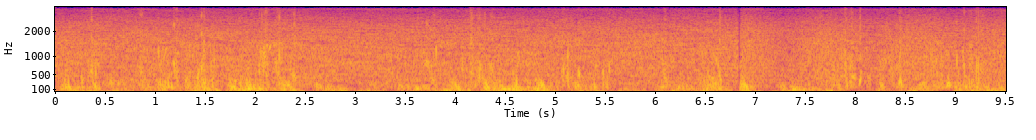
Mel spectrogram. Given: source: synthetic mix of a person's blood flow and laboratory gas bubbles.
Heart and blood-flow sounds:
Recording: Doppler ultrasound of blood flow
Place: precordium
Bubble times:
0.05-0.61 s: bubbles
0.82-0.89 s: bubbles
0.98-1.65 s: bubbles
1.72-2.46 s: bubbles
3.69-3.85 s: bubbles
4.03-4.43 s: bubbles
4.53-4.67 s: bubbles
4.89-5.28 s: bubbles
5.35-5.58 s: bubbles
6.05-6.14 s: bubbles
6.25-6.31 s: bubbles
6.44-6.78 s: bubbles
7.80-8.18 s: bubbles
8.20-8.54 s: bubbles
8.73-9.31 s: bubbles
9.50-9.52 s: bubbles
From the record:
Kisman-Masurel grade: 332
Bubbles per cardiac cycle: rolling drumbeat, 9 or more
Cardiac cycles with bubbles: 50 to 99%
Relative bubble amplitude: moderate (0.250 to 0.450)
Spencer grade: 3 (all of the cardiac periods contain showers or single bubble signals, but not dominating or overriding the cardiac motion signals)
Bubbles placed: anywhere in the cardiac cycle

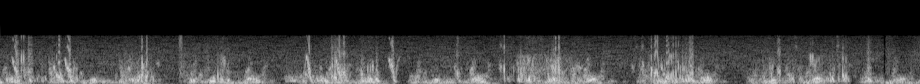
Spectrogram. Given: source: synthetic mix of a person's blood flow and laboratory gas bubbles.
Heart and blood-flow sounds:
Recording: Doppler ultrasound of blood flow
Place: precordium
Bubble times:
0.03-0.81 s: bubbles
1.15-1.61 s: bubbles
1.87-2.00 s: bubbles
2.08-2.30 s: bubbles
2.84-3.53 s: bubbles
3.58-3.83 s: bubbles
3.87-4.01 s: bubbles
4.54-4.62 s: bubbles
4.99-5.85 s: bubbles
6.31-6.98 s: bubbles
7.61-8.57 s: bubbles
8.65-8.76 s: bubbles
9.19-9.21 s: bubbles
From the record:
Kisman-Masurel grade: 343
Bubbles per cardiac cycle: rolling drumbeat, 9 or more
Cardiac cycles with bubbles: 100%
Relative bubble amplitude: loud (0.450 to 0.775)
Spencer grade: 3 (all of the cardiac periods contain showers or single bubble signals, but not dominating or overriding the cardiac motion signals)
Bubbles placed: only in the low amplitude regions of the cardiac cycle

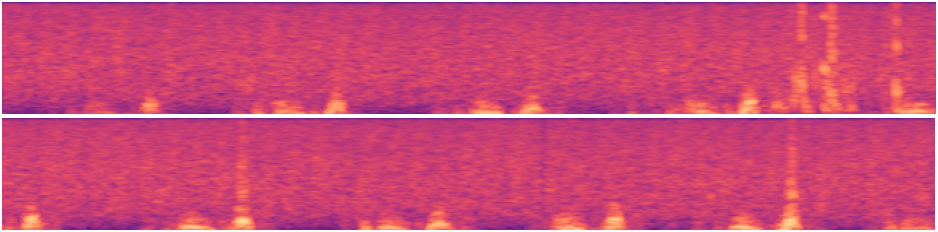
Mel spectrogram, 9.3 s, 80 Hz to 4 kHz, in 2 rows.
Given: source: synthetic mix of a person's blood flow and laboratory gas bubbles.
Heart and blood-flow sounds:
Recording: Doppler ultrasound of blood flow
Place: precordium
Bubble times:
3.85-4.29 s: bubbles
4.45-4.53 s: bubbles
From the record:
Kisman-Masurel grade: 221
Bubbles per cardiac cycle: several, 3 to 8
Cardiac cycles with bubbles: 10 to 50%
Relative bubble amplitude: barely perceptible (0.100 to 0.250)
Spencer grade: 2 (many but less than half of the cardiac periods contain bubble signals, singularly or in groups)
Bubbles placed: only in the low amplitude regions of the cardiac cycle

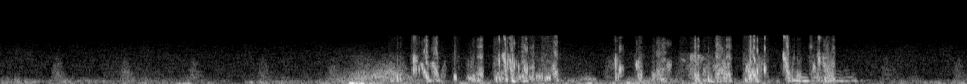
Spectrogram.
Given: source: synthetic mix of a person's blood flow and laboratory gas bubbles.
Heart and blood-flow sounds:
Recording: Doppler ultrasound of blood flow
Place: subclavian vein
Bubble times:
3.88-4.04 s: bubbles
4.11-4.46 s: bubbles
4.52-4.60 s: bubbles
4.65-4.83 s: bubbles
4.92-5.62 s: bubbles
6.12-6.25 s: bubbles
6.33-6.46 s: bubbles
6.51-6.72 s: bubbles
6.79-7.33 s: bubbles
7.42-7.69 s: bubbles
7.79-8.03 s: bubbles
8.08-8.37 s: bubbles
From the record:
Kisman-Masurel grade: 333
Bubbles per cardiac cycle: rolling drumbeat, 9 or more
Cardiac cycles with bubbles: 50 to 99%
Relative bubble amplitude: loud (0.450 to 0.775)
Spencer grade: 3 (all of the cardiac periods contain showers or single bubble signals, but not dominating or overriding the cardiac motion signals)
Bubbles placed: anywhere in the cardiac cycle

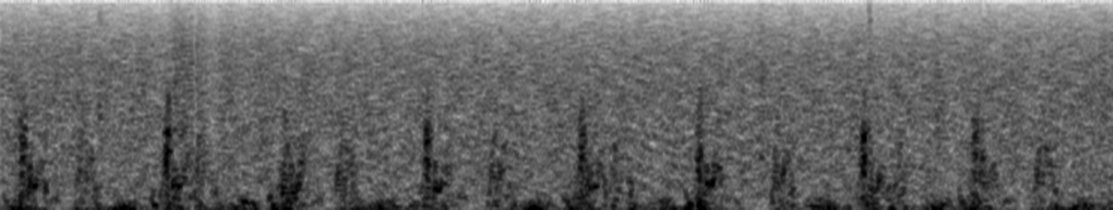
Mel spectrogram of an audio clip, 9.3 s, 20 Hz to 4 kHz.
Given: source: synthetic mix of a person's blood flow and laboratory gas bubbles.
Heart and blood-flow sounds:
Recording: Doppler ultrasound of blood flow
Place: precordium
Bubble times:
0.33-0.42 s: bubbles
0.80-0.90 s: bubbles
1.58-1.67 s: bubbles
7.21-7.29 s: bubbles
From the record:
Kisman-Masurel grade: 121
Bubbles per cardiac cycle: 1 to 2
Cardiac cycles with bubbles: 10 to 50%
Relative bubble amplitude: barely perceptible (0.100 to 0.250)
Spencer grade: 2 (many but less than half of the cardiac periods contain bubble signals, singularly or in groups)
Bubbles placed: anywhere in the cardiac cycle

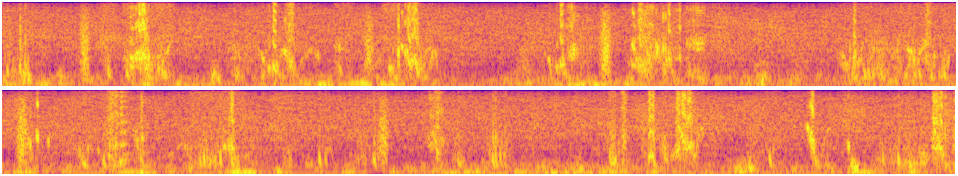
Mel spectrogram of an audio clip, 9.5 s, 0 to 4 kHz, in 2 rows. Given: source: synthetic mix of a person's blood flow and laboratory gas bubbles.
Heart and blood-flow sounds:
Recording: Doppler ultrasound of blood flow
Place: subclavian vein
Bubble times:
0.00-0.17 s: bubbles
0.48-0.86 s: bubbles
1.12-1.59 s: bubbles
1.65-1.76 s: bubbles
1.90-2.25 s: bubbles
2.70-2.92 s: bubbles
3.11-3.52 s: bubbles
4.04-4.77 s: bubbles
4.88-5.04 s: bubbles
5.12-5.55 s: bubbles
5.59-5.99 s: bubbles
6.16-6.43 s: bubbles
6.55-6.67 s: bubbles
6.89-6.98 s: bubbles
7.00-7.13 s: bubbles
7.18-7.33 s: bubbles
7.77-7.91 s: bubbles
7.97-8.29 s: bubbles
8.58-8.66 s: bubbles
8.78-8.91 s: bubbles
8.96-9.04 s: bubbles
9.14-9.54 s: bubbles
From the record:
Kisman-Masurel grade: 242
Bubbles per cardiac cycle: several, 3 to 8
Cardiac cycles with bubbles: 100%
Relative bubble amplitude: moderate (0.250 to 0.450)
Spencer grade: 3 (all of the cardiac periods contain showers or single bubble signals, but not dominating or overriding the cardiac motion signals)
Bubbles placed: anywhere in the cardiac cycle

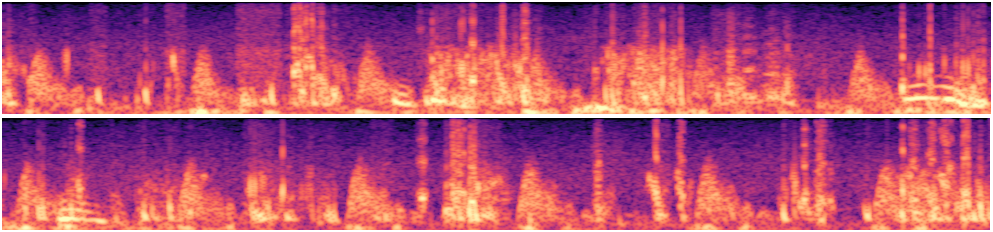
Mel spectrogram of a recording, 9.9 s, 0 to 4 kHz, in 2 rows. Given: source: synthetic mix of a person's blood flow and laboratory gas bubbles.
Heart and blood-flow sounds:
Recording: Doppler ultrasound of blood flow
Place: subclavian vein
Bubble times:
0.00-0.18 s: bubbles
0.29-0.35 s: bubbles
0.43-0.52 s: bubbles
0.68-0.76 s: bubbles
0.81-0.92 s: bubbles
1.17-1.83 s: bubbles
2.08-2.75 s: bubbles
2.96-3.47 s: bubbles
3.54-3.98 s: bubbles
4.46-4.96 s: bubbles
5.04-5.19 s: bubbles
5.26-5.38 s: bubbles
5.49-5.55 s: bubbles
5.60-5.97 s: bubbles
6.14-6.63 s: bubbles
6.78-6.91 s: bubbles
7.01-7.08 s: bubbles
7.13-7.50 s: bubbles
7.89-8.02 s: bubbles
8.15-8.40 s: bubbles
8.81-9.11 s: bubbles
9.22-9.89 s: bubbles
From the record:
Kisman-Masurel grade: 243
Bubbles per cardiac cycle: several, 3 to 8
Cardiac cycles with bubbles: 100%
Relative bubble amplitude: loud (0.450 to 0.775)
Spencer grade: 3 (all of the cardiac periods contain showers or single bubble signals, but not dominating or overriding the cardiac motion signals)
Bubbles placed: anywhere in the cardiac cycle

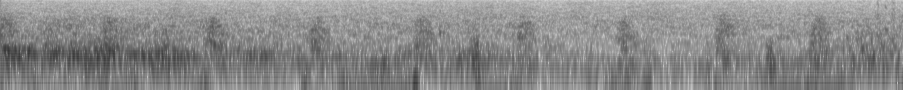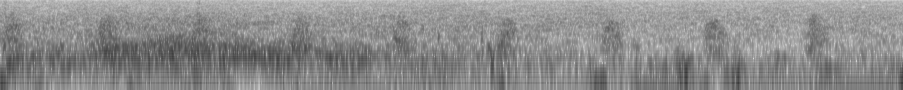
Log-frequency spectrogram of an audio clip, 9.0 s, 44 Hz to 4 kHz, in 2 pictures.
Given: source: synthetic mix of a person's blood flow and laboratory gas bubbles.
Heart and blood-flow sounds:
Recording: Doppler ultrasound of blood flow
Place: subclavian vein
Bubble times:
0.04-0.28 s: bubbles
2.17-2.35 s: bubbles
2.51-2.65 s: bubbles
2.92-3.00 s: bubbles
4.24-4.62 s: bubbles
5.06-5.31 s: bubbles
5.45-5.56 s: bubbles
6.60-6.74 s: bubbles
6.83-6.96 s: bubbles
From the record:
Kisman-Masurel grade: 221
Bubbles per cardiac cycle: several, 3 to 8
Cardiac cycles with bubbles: 10 to 50%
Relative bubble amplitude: barely perceptible (0.100 to 0.250)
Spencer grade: 2 (many but less than half of the cardiac periods contain bubble signals, singularly or in groups)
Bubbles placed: anywhere in the cardiac cycle

